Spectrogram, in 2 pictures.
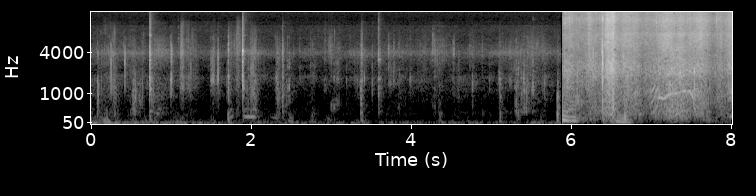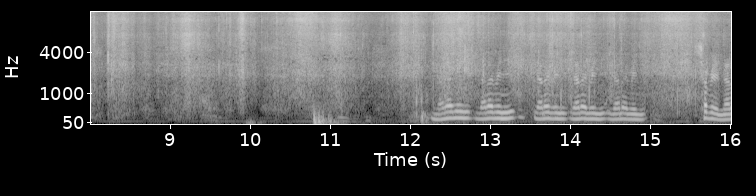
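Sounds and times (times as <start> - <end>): faint footsteps: 0.0 - 16.0
rustling and crunching: 5.9 - 16.0.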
